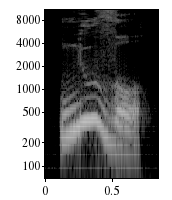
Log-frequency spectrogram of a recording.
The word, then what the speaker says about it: nouveau: Nouveau. Remember, combination of E, A, and U together, it's O. So you get nouveau.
